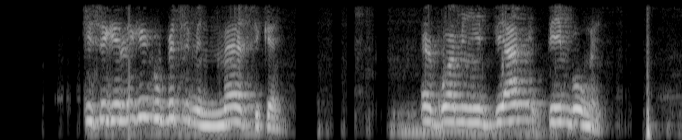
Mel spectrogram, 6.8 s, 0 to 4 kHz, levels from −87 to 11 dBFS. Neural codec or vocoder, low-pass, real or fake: none; 3.6 kHz; real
